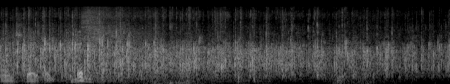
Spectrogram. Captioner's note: applause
